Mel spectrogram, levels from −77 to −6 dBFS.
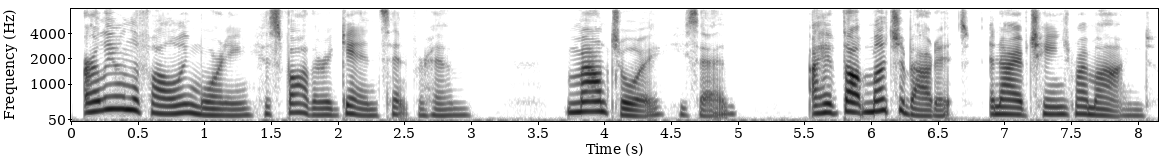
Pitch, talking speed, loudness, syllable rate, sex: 200 Hz, 190 wpm, -21 LUFS, 5.3 syllables/s, female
